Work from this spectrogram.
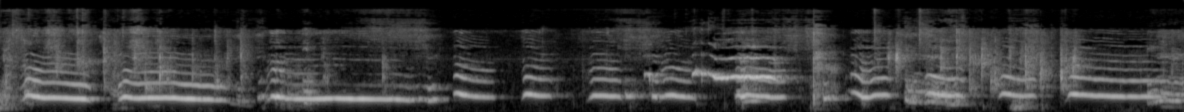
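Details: A Tibetan Terrier vocalizes in sustained, slightly falling howls that give way to choppy, rising-and-falling whimpers and yodel-like notes in quick succession.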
